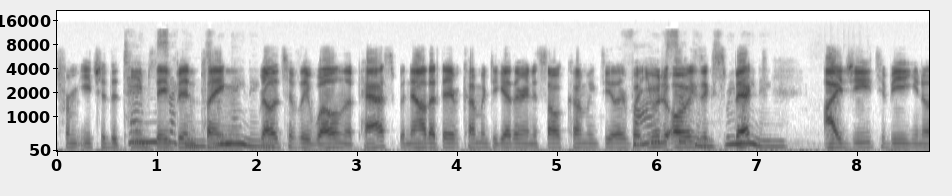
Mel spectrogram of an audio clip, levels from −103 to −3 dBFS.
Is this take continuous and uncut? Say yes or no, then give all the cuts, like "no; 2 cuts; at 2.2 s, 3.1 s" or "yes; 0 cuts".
no; 1 cut; at 4.2 s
